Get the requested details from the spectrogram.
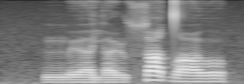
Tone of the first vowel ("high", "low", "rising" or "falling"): low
